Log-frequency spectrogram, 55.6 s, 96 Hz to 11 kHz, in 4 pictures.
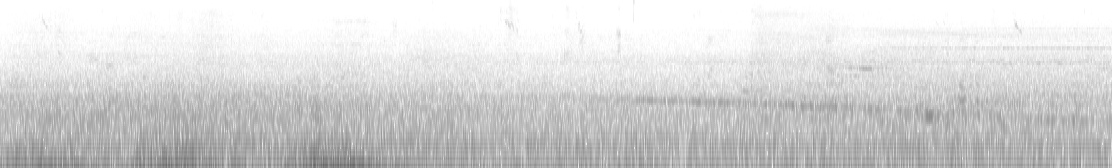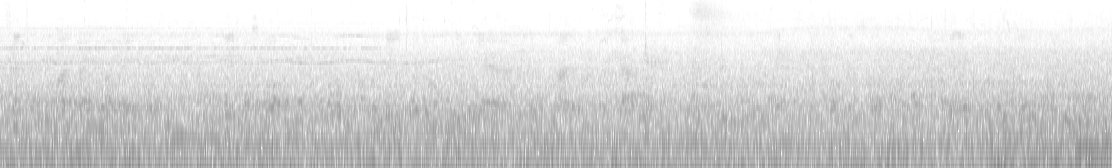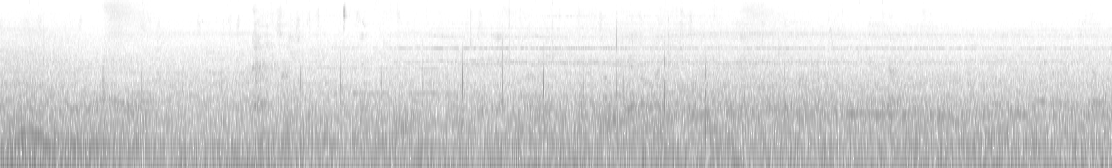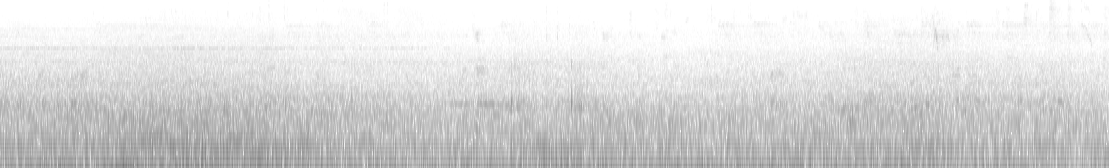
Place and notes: Schmidtstedter Str., Erfurt, Deutschland - Erfurt Main Station Forecourt 3
*Recording in AB Stereophony.
Morning activity building up: Scattered conversations, trolley wheels on paved floor, vivid footsteps, people, bus and tram engines and wheels, and subtle birds.
The space is wide and feels wide. It is the main arrival and transit point in Thuringia`s capital city of Erfurt. Outdoor cafes can be found here.
Recording and monitoring gear: Zoom F4 Field Recorder, RODE M5 MP, Beyerdynamic DT 770 PRO/ DT 1990 PRO.
Thüringen, Deutschland, 16 July 2020, 08:38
